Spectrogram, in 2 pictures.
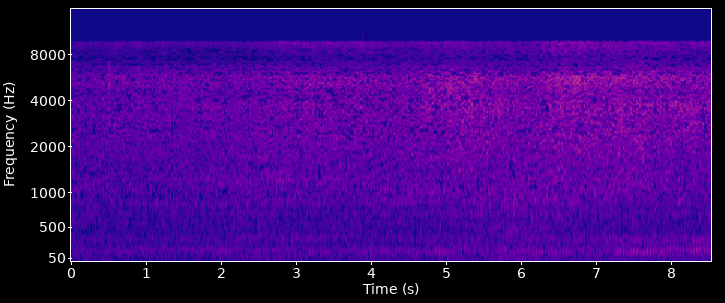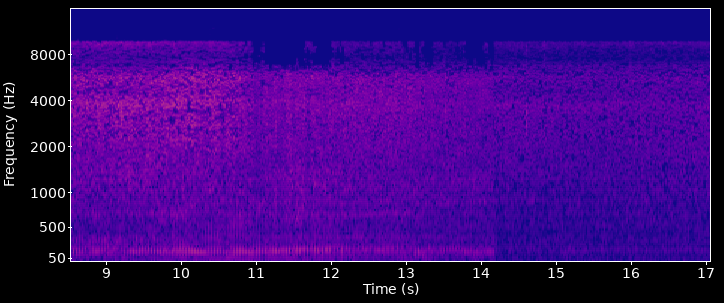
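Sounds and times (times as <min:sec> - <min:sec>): hiss of rain and wet traffic: 0:00.0 - 0:17.0.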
